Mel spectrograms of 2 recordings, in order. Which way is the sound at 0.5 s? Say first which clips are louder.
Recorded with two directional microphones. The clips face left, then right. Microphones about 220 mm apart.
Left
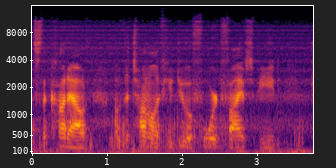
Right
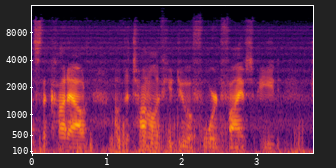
Left 1 dB; centre (ahead or behind).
